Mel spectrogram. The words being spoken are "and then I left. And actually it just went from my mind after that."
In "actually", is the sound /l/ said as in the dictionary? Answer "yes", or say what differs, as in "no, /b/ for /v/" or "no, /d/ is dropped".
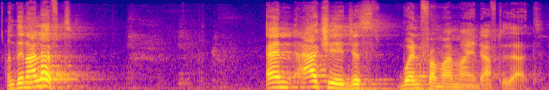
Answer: yes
